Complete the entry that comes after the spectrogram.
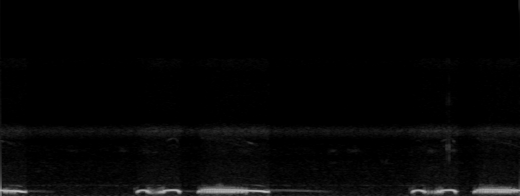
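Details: Wild-bird lure call of a spotted dove: the tail of one phrase, then two full phrases, each a pair of short looping notes and a long buzzy coo that droops at the end.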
